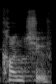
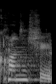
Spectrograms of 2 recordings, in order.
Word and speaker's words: Nkontchou: Nkontchou. Nkontchou. The N is silent. It's the N that really threw me up. Nkontchou.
